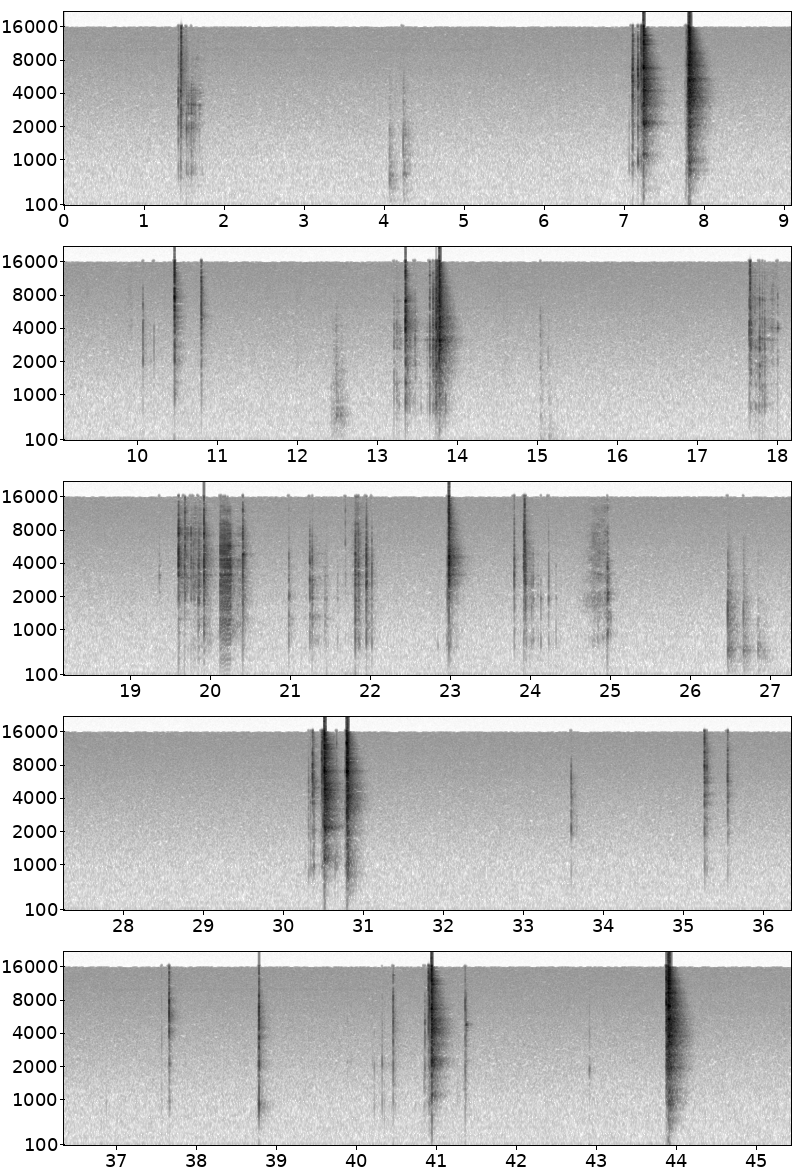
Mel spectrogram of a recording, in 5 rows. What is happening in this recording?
Gun safety check and loading
CZ 75 SP-01 Shadow
gun, pistol, rifle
